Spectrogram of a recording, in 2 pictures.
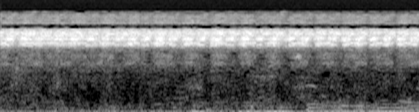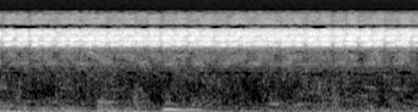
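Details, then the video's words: At sunset on Crimea's steep Cape Fiolent coast, cicadas keep up a continuous high-pitched buzzing drone. Low wavering sounds and the wash of waves sit beneath it. "Cicadas at sunset."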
